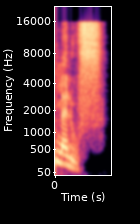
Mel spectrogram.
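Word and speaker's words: Maklouf: personnage qui s'appelle eddy malouf qui s'écrit avec un cas mais apparemment le cas ne se prononcent pas le truc qui me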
